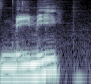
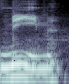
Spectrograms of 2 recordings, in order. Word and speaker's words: meme: I have a friend who pronounces, a friend who pronounces meme as Mimi. I was telling him that, that's wrong. It's pronounced meme, M-E-M-E, meme. And he was like, no, it's pronounced Mimi. And I was like, it's completely wrong, bro. It's definitely pronounced meme.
